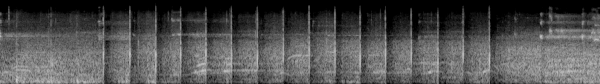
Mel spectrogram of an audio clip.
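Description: A basketball bounces steadily on the floor.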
